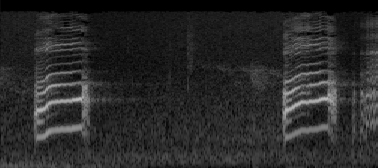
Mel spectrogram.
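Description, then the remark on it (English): Acorn woodpecker calls: two harsh, nasal, rising squawks with a rich buzzy tone, separated by a pause of over a second, loud against a quiet background with no talking. “Acorn woodpeckers are extremely social.”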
